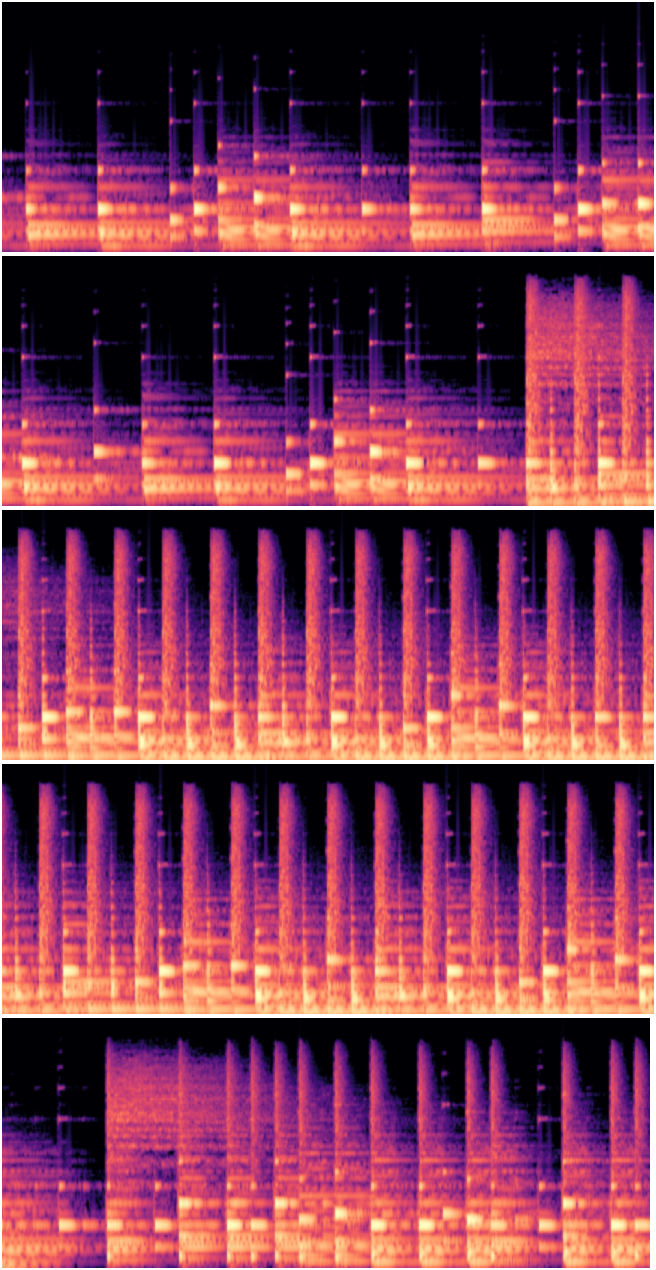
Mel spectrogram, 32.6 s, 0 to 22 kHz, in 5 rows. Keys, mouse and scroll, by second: 4.9 F9, 9.4 space, 13.7 space, 15.9 space, 27.3-28.5 typing, 29.3 Return.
